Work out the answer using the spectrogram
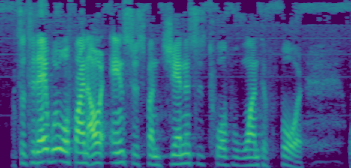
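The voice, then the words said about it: Speaks with a foreign accent. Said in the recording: “because my accent”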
